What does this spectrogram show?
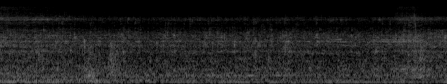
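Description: Raw chicken pieces sizzling in hot fried-down spice paste (masala) in a metal pot, a low, steady hiss.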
